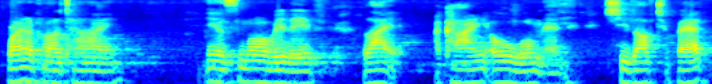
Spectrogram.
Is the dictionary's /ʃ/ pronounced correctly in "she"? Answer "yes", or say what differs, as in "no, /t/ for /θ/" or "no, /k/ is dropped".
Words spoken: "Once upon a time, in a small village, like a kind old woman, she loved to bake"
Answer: yes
